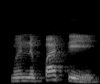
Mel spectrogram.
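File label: "menepati", Malay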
